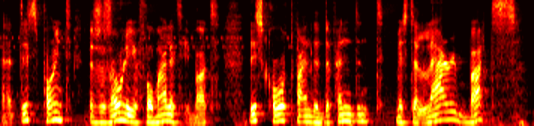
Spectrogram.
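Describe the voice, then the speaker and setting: A man's voice: a little high, animated, moderate pace, soft background music, lightly acted. A man voicing an elderly male judge in a courtroom game, making formal, commanding pronouncements.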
